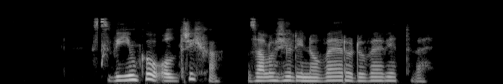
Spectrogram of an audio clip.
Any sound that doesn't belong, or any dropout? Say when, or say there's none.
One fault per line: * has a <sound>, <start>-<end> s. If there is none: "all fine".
* has a dropout, 1.0-1.0 s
